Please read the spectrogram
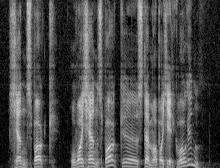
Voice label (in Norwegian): kjennspak, Numedalsmål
